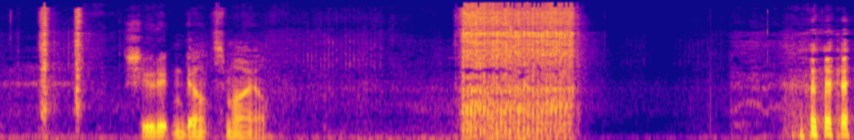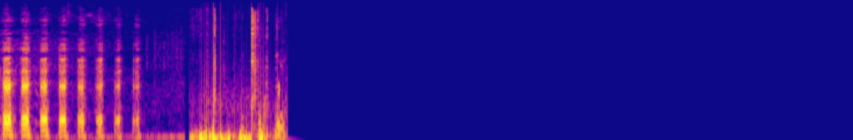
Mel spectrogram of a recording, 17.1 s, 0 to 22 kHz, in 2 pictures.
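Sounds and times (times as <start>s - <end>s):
bb rifle full-auto burst: 4.6s - 6.0s
person laughing: 7.3s - 10.1s.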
